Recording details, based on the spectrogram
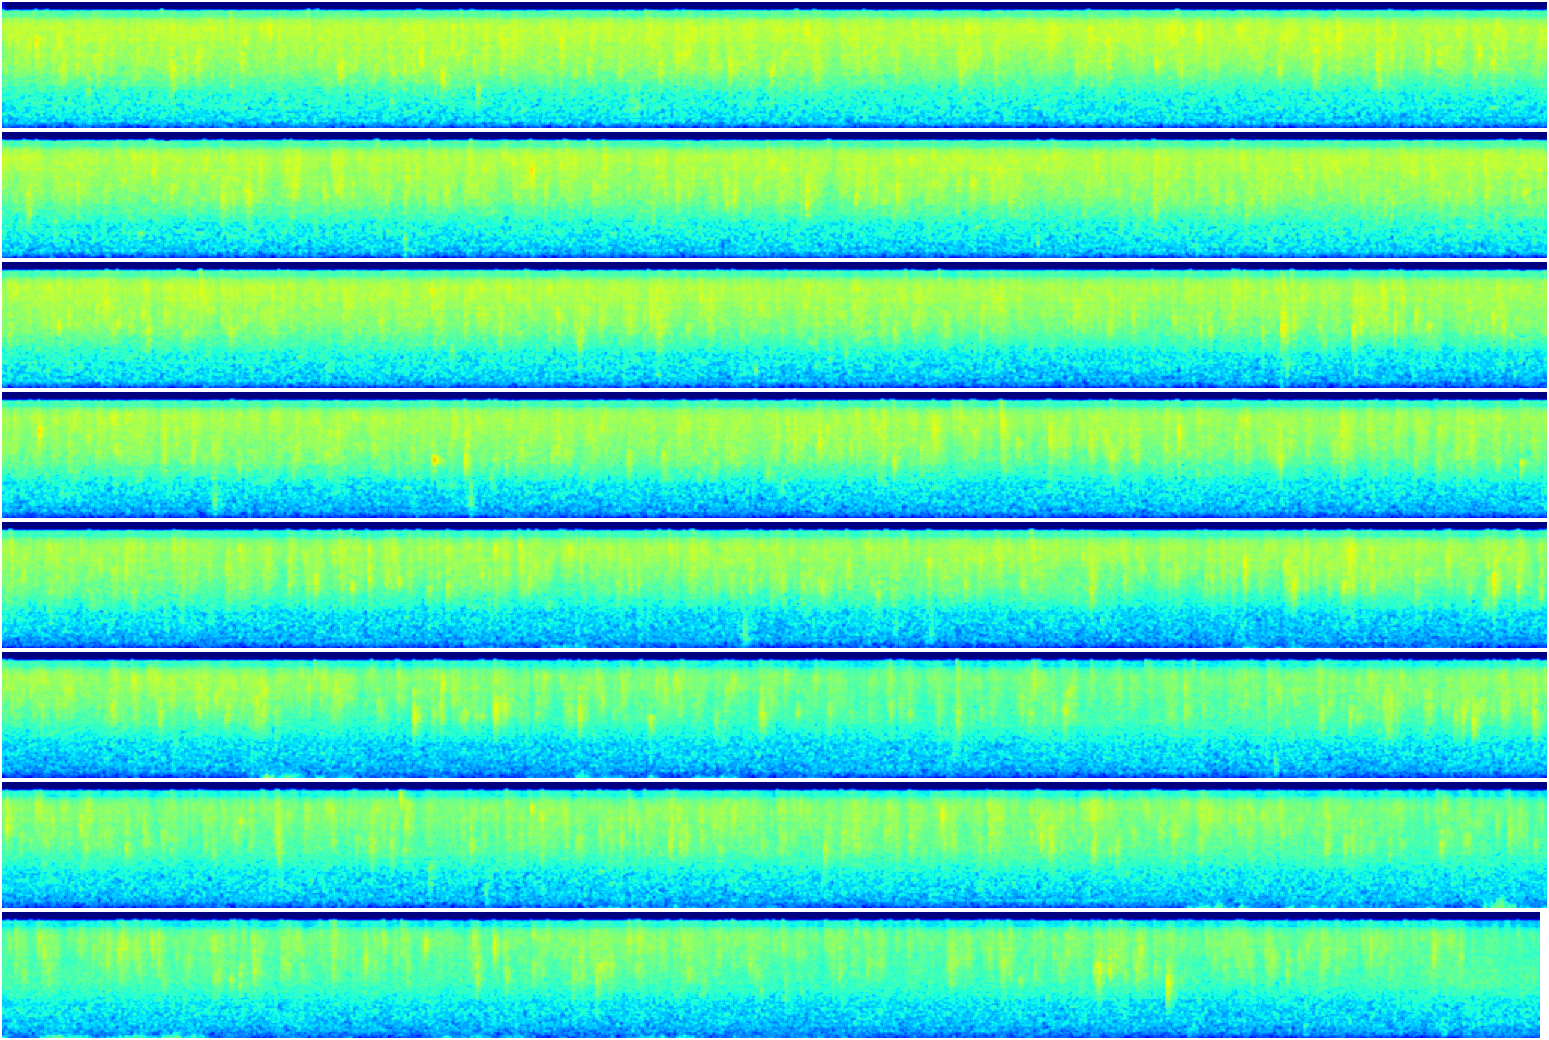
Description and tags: Field recording of rain, using Sony Digital videocamera (stereo)and a Sony Stereo-mic with a good wind-shield
Atmosphere, Countryside, Field, Rain, recording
